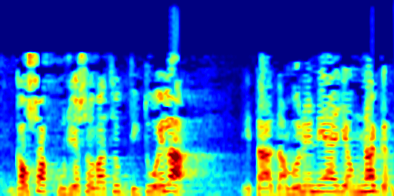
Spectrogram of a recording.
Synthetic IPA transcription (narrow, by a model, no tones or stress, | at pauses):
ɡawsakːuɾio̞so̞β̞at͡suk̚d̪it̪ue̞la | e̞t̪ad̪ambo̞ɾe̞ne̞aʝawnak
